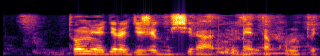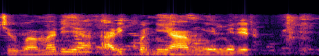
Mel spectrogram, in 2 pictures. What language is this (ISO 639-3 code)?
kin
